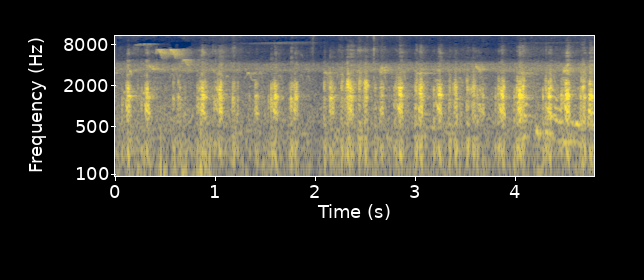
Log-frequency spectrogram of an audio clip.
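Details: Mallard duck together with newborn ducklings, giving a steady series of short, raspy quacks in quick uneven bursts, with a brief pause midway and faint low background noise.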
